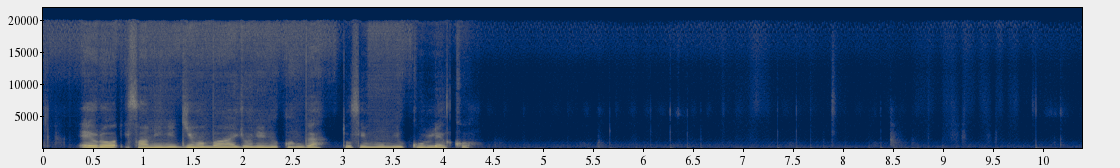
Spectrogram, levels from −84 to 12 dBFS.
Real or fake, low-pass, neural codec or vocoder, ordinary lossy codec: fake; none; autoencoder, 48 kHz, 32 numbers a frame, DAC-VAE, trained on Japanese speech; none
